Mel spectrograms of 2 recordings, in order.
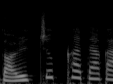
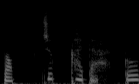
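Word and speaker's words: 넓죽하다: 밥도 마찬가지로 밥다, 밥소, 밥지, 밥는, 밥게, 밥고 여기서는 발다가 아니라 밥다로 넙죽하다도 널죽하다가 아니라 넙죽하다로 발음을 하죠.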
